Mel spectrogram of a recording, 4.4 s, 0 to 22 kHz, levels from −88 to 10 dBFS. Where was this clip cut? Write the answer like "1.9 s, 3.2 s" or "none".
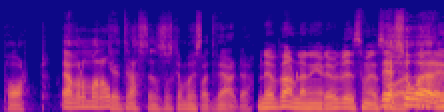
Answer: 1.1 s, 2.0 s, 3.2 s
